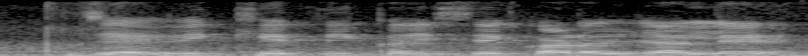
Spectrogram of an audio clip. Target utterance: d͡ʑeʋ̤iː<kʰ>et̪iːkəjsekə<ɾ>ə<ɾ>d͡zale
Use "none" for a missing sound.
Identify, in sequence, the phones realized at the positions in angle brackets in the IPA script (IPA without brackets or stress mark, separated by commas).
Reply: kʰ, ɽ, l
